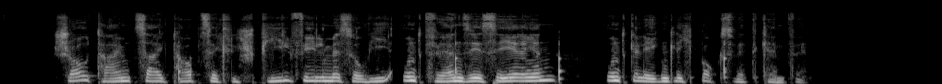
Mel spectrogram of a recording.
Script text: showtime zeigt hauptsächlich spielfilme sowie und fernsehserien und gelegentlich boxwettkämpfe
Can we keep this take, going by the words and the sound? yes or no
yes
